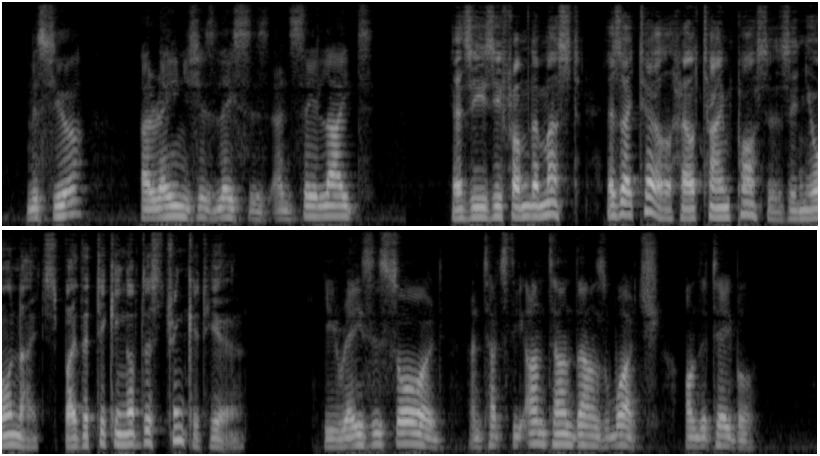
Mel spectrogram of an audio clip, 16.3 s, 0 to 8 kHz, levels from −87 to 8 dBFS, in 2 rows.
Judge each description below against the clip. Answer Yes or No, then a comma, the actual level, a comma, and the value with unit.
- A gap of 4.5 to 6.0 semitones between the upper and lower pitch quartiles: No, average, 3.4 semitones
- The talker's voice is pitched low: Yes, low, 125 Hz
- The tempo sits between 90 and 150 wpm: Yes, average, 145 wpm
